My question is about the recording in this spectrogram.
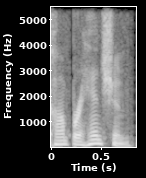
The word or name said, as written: comprehension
